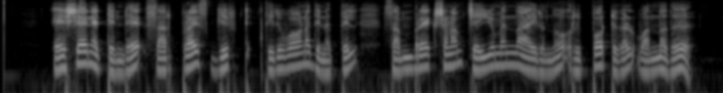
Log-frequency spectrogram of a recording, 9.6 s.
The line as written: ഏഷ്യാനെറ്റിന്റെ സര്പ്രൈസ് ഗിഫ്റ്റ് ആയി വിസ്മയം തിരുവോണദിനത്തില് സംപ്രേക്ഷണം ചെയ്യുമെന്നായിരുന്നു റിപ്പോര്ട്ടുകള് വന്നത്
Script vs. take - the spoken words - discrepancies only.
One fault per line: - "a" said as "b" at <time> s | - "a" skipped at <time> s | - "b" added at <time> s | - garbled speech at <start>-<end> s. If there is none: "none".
- "ആയി വിസ്മയം" skipped at 3.3 s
